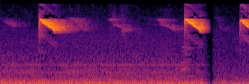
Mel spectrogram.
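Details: Female white-eye calling as a lure for males, said to draw a reply at once: three loud, very high, thin notes that slur steeply downward, with fainter similar notes between them.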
